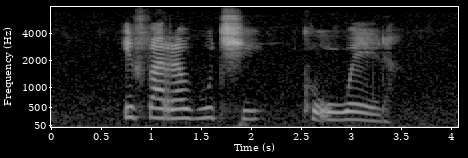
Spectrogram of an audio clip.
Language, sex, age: Venda, female, 24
